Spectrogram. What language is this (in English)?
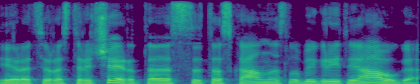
Lithuanian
